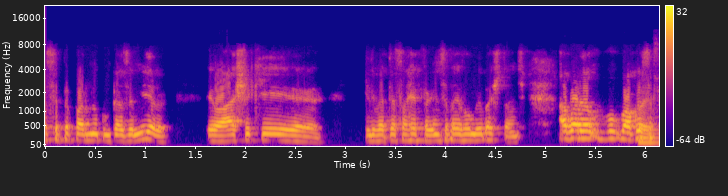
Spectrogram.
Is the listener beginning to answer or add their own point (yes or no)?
no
